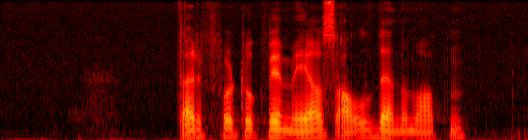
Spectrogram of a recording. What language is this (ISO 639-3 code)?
nor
